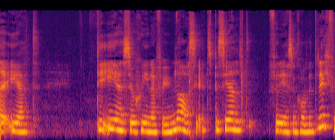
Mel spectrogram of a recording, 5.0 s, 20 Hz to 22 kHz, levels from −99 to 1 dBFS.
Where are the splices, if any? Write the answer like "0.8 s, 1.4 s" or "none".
none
